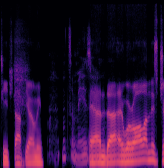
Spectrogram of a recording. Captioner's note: laughs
